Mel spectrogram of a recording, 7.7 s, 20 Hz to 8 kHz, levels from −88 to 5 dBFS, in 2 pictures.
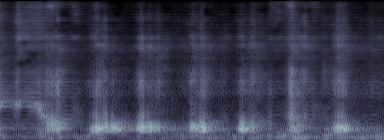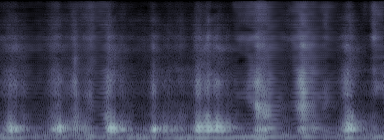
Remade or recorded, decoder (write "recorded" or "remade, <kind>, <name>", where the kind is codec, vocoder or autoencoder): remade, vocoder, Vocos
